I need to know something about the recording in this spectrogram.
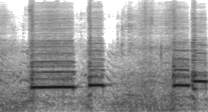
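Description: A hand-held flute playing short separate notes: a held note about a third of a second in, a brief higher one just before a pause, then notes stepping up in pitch near the end.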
